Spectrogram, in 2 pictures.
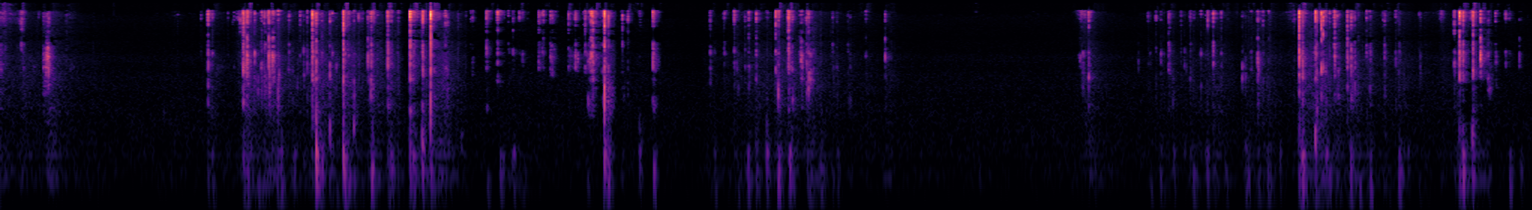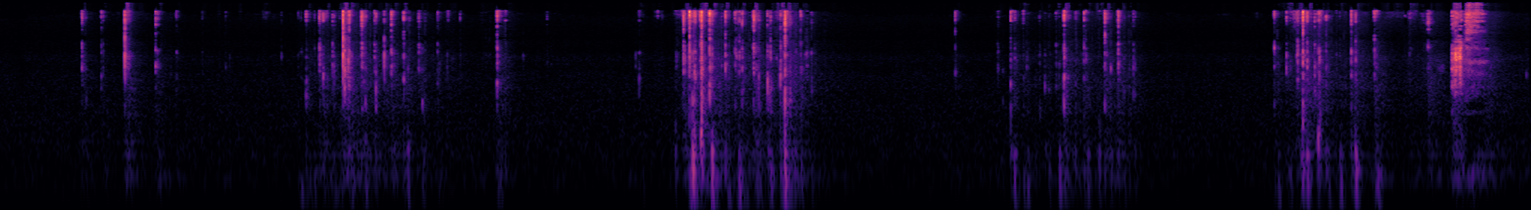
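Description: Computer keyboard typing comes in quiet bursts of rapid clicks separated by pauses, close and soft, with no voices.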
